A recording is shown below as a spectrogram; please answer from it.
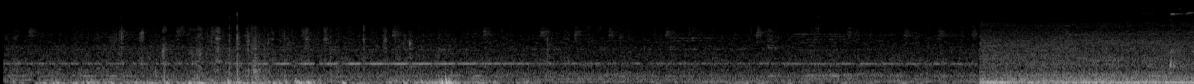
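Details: A low rumbling background with a faint steady whine and a thump near four seconds, then a sudden louder shift in the noise, with no animal voice.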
